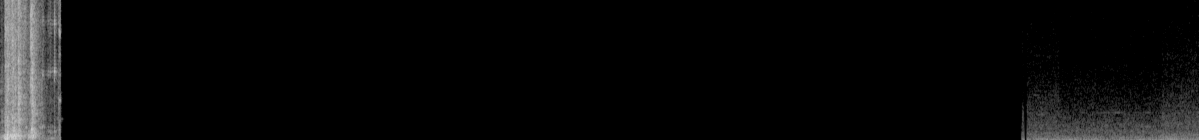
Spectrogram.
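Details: A short loud burst, then about ten seconds of silence, ending with a quiet low hum and no animal sound.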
